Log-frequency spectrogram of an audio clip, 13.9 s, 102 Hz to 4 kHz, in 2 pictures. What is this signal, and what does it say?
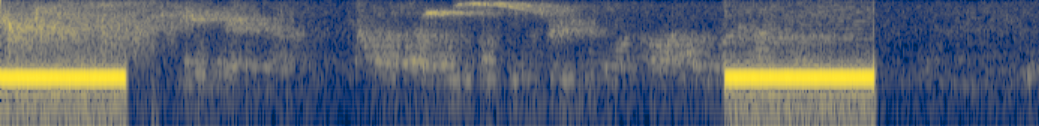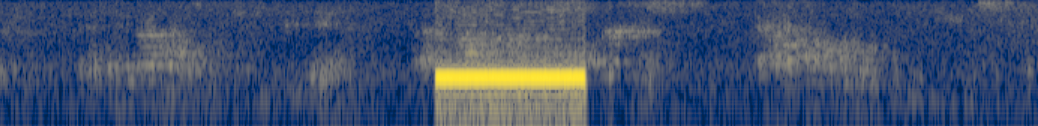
Ringback tone (Europe, 425 Hz), with speech.
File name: out- -2004- - - .2749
